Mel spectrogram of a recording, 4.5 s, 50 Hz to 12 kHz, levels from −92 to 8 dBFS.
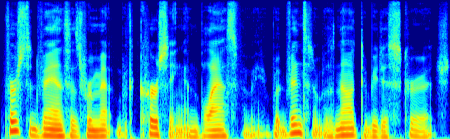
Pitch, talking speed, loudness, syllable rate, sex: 110 Hz, 215 wpm, -19 LUFS, 6.1 syllables/s, male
